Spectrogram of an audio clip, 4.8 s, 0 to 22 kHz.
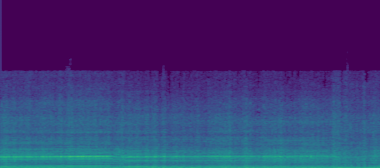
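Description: A Moto Morini X-Cape 700 motorcycle accelerating hard in second gear, a loud steady engine drone that climbs in pitch, dips briefly, then keeps rising under strong wind rush, with no talking.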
